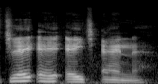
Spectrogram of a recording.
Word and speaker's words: Jahn: John with an A. Sounds like Joe. It's Jahn. Wait, sorry. How'd you spell it? Jahn. Jan? Yeah. It's weird. Right, no, I'm gonna have to do this now. Jahn. Oh, it's Jan. Jan. Jan. Jan. It's German.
